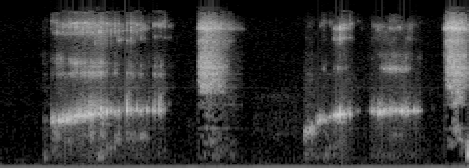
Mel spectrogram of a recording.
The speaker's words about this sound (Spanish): Profundamente. Por lo menos está durmiendo. Y roncando, obviamente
